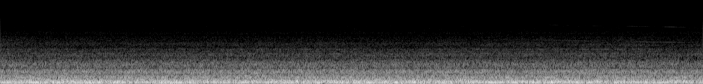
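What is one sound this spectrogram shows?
A jet's engines drone with a deep, steady rumble.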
